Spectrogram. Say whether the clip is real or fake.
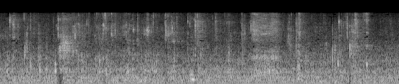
real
